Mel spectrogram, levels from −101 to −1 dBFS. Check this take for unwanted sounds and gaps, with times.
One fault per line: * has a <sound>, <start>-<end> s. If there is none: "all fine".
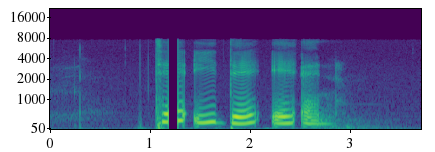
* has a dropout, 1.2-1.3 s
